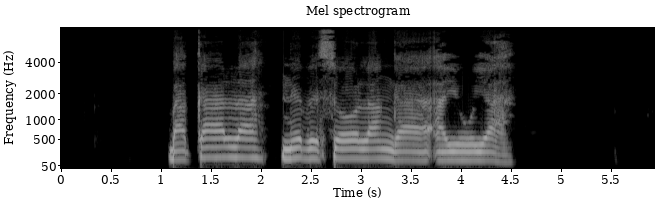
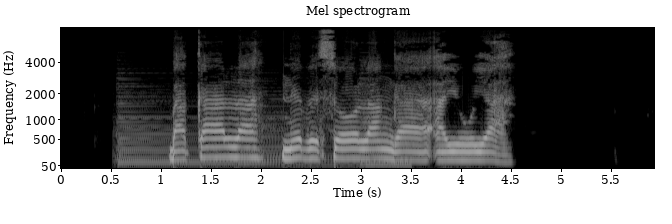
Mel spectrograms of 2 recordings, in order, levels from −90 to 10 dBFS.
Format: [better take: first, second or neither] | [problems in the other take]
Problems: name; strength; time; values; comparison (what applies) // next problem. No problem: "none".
first | background sound (Piano); 18 dB below the speech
